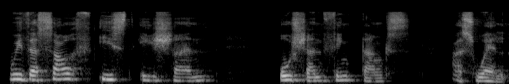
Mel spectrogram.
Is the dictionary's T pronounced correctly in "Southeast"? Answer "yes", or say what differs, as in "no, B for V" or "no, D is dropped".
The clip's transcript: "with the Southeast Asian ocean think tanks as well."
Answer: yes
